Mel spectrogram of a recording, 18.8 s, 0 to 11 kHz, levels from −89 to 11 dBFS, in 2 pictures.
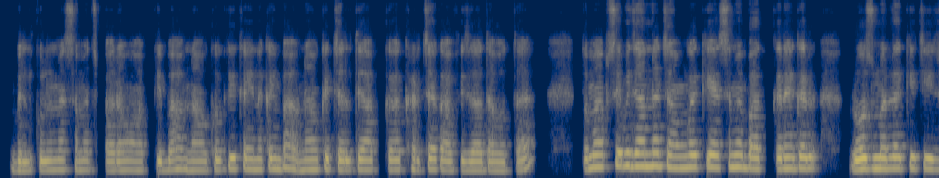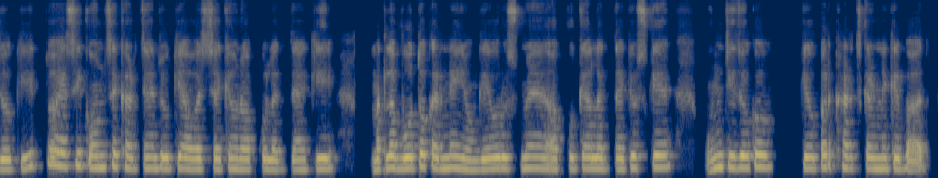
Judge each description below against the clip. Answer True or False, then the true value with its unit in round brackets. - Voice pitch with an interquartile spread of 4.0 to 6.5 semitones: False (2.5 semitones)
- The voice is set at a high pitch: True (195 Hz)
